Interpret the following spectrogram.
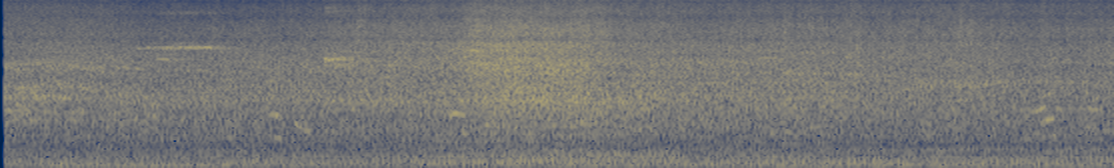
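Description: Road traffic: a steady low rumble of passing vehicles, swelling for a second or so about halfway through as one goes by.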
